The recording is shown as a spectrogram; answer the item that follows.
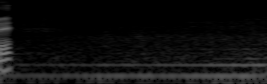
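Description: A low steady hum with an even rush of noise, like road traffic, growing slightly louder toward the end.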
